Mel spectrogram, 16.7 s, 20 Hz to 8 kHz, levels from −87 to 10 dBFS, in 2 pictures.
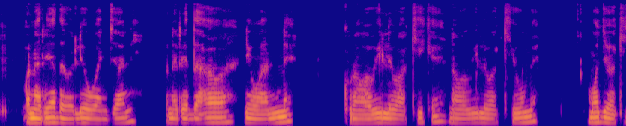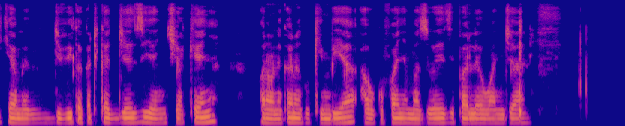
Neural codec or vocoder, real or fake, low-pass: none; real; 7.2 kHz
